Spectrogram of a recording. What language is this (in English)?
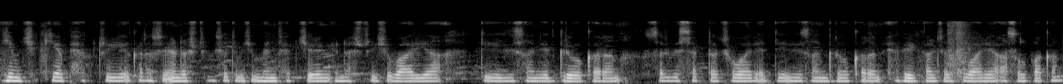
Kashmiri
